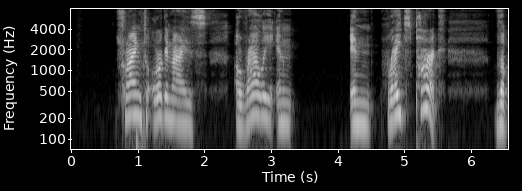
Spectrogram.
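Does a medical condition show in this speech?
Yes: stutter; stutters during conversation; here repeated words, prolonged sounds.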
